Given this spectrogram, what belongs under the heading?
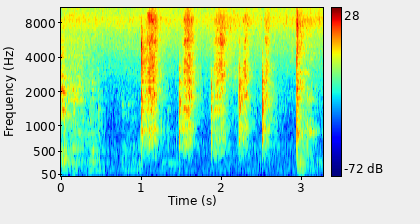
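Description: Garlic and onion sizzle in olive oil in a sauté pan, a steady hiss broken by about six sharp stirring scrapes at regular intervals, close and moderately loud with no talk.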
